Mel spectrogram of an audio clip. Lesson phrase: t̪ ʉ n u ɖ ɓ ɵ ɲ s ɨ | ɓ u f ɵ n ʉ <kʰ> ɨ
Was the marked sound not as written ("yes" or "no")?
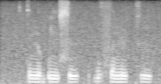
no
